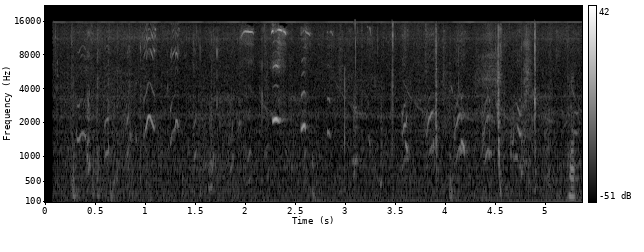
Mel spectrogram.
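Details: Three-week-old puppies outside, giving many short, high, rising squeaks and whimpers scattered through the clip, some overlapping, over a low steady hum.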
